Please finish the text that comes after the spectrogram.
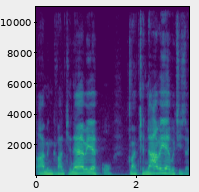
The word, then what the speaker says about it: Gran Canaria: I'm in Gran Canaria, or Gran Canaria, which is the correct pronunciation.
